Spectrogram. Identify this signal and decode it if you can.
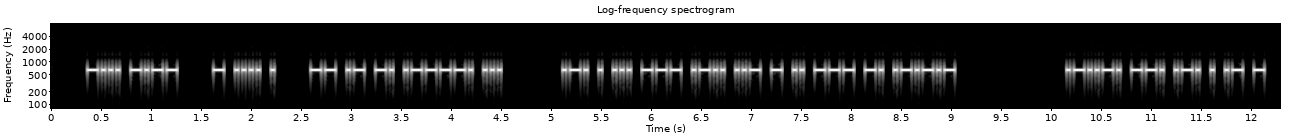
Morse code, heard as a keyed tone, about 34 wpm, 650 Hz. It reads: BY THE MAN'S RESOLUTION. "GREAT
